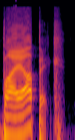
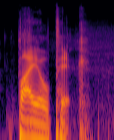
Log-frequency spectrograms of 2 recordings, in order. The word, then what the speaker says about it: biopic: Using the compound stress rule, the word is pronounced biopic, not biopic.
